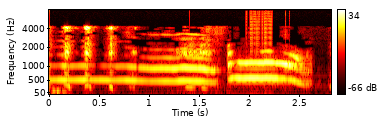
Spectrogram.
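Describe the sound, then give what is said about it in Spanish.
Plaintive, howling moans like a dog's from members of a fan club: two long sustained wavering tones, the first steady and drawn out, the second rising then sliding down, with brief pulsing yelps at the start. “Ya se escucharon dos o tres gemidos por ahí, lastimeros del club de fans.”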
